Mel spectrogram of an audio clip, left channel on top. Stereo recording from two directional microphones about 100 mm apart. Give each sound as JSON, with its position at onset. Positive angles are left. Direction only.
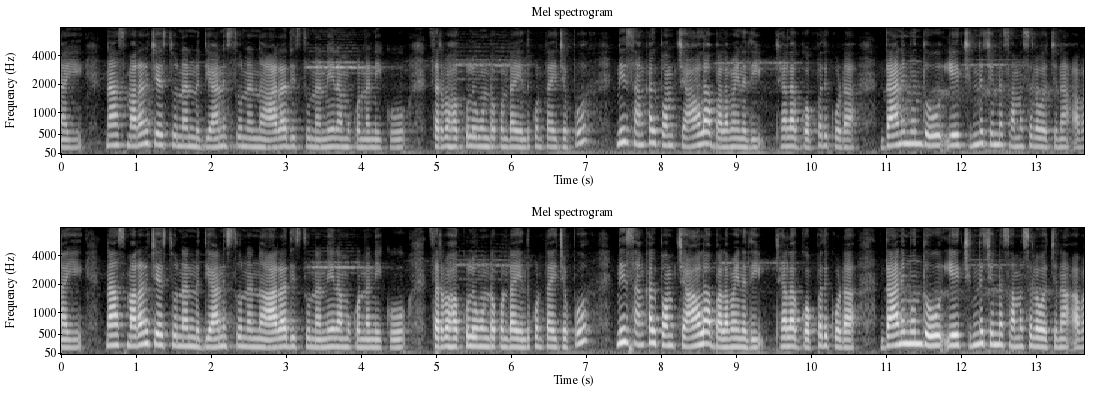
{"t": 0.0, "sound": "a woman's voice", "side_deg": -30}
